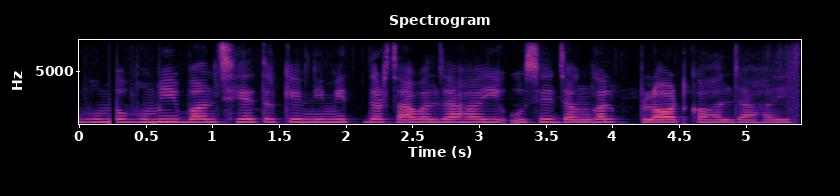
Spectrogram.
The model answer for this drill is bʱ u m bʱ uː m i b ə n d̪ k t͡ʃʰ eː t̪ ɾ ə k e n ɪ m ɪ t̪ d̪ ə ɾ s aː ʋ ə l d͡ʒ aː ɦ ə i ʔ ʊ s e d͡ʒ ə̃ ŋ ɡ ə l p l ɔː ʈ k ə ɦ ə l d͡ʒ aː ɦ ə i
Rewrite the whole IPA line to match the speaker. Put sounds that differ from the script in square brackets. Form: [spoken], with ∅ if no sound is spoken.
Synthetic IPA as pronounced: bʱ u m bʱ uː m i b ə n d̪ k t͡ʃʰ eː t̪ ɾ ə k e n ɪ m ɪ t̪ d̪ ə ɾ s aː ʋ ə l d͡ʒ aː ɦ ə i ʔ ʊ s e d͡ʒ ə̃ ŋ ɡ ə l p l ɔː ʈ k ə ɦ ə l d͡ʒ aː ɦ ə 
